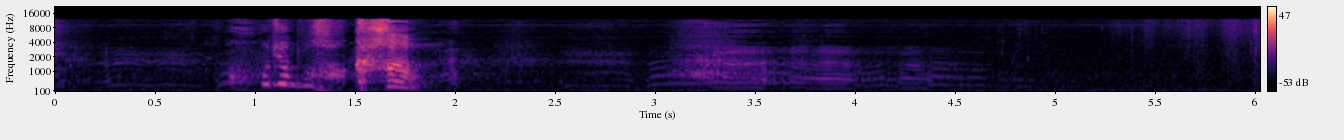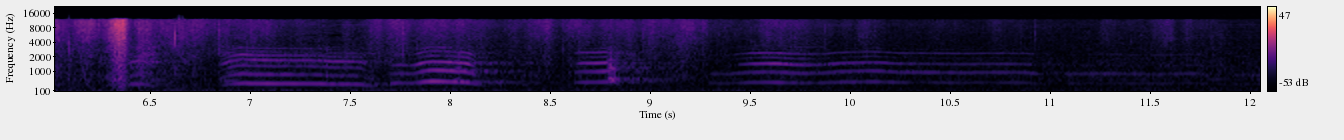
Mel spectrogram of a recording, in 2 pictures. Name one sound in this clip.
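A man speaks with emotion close by, his voice breaking.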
